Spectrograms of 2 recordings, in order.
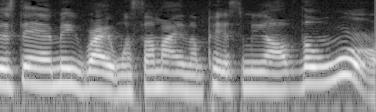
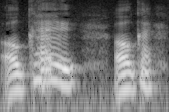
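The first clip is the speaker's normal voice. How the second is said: ordinary talk, nothing marked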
